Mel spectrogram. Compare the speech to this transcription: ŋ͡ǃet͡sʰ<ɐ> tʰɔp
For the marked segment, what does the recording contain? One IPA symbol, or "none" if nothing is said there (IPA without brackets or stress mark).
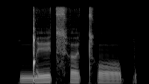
ɐ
